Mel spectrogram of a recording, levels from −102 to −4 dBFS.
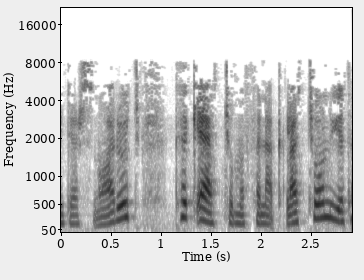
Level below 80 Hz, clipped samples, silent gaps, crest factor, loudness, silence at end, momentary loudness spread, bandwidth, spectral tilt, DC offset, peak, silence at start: -68 dBFS; under 0.1%; none; 22 dB; -27 LUFS; 0 s; 14 LU; 8.4 kHz; -4 dB/octave; under 0.1%; -6 dBFS; 0 s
